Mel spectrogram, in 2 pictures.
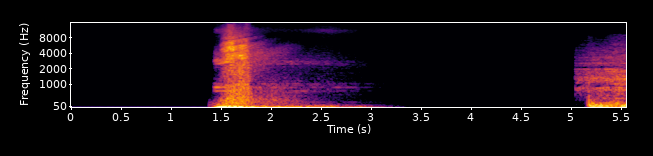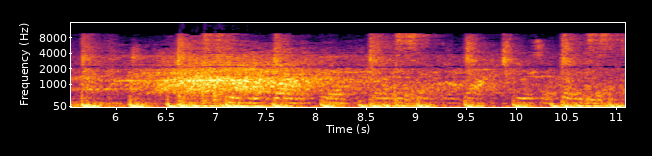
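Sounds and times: whoosh sound effect: 1.4s - 3.1s.

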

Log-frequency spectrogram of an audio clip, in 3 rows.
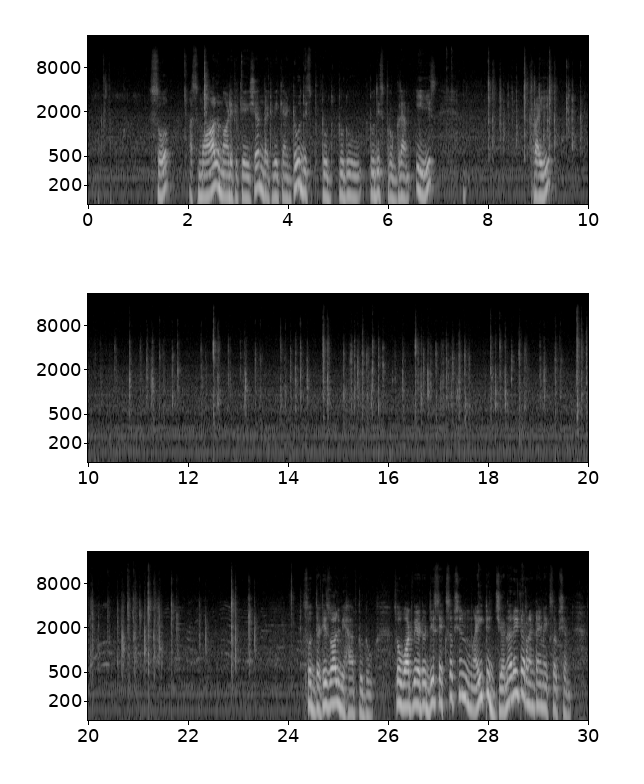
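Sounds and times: steady low hum: 0.0s - 30.0s
keyboard typing: 8.0s - 24.4s.

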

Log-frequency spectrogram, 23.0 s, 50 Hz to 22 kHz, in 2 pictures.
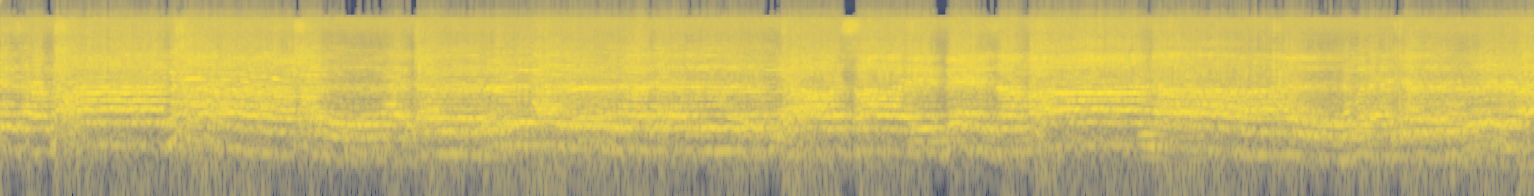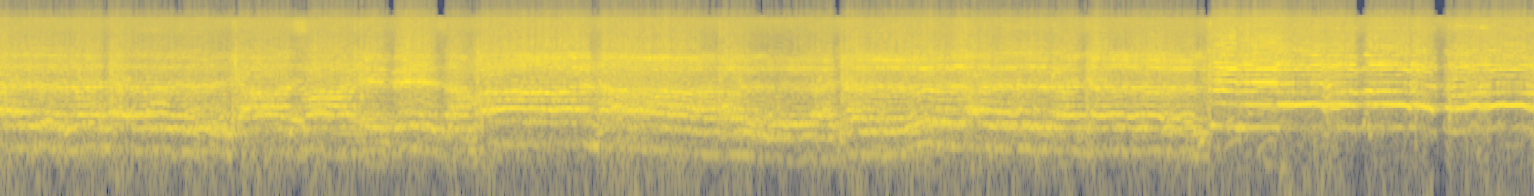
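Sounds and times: men chanting in unison: 0.0s - 23.0s.

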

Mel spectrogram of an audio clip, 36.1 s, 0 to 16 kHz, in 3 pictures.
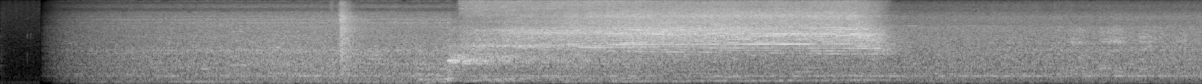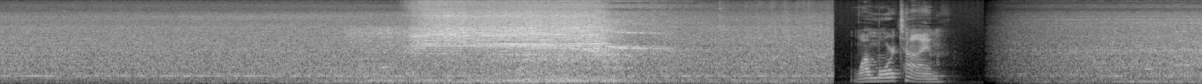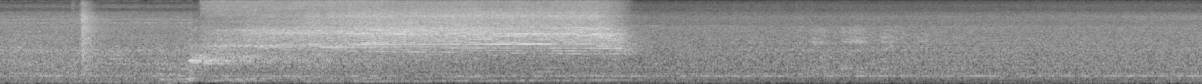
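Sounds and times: steady electric drive hum: 0.6s - 20.4s, 26.5s - 36.0s
roller coaster launch motors screeching: 0.9s - 20.4s, 22.2s - 36.0s.

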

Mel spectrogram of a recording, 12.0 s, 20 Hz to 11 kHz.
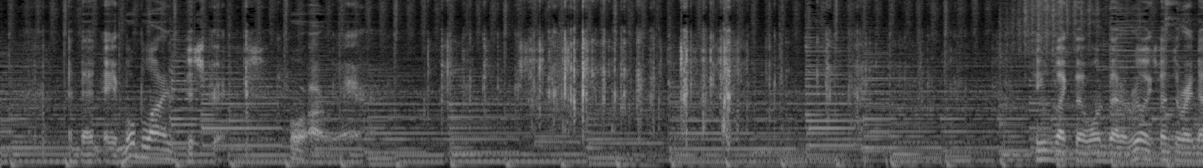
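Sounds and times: background music with light beat: 0.0s - 12.0s.

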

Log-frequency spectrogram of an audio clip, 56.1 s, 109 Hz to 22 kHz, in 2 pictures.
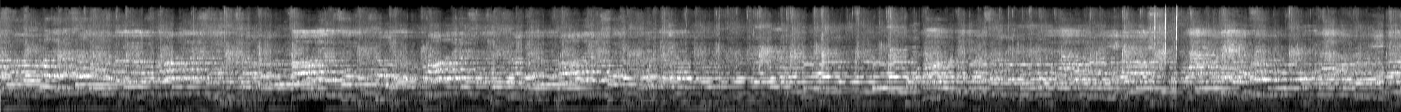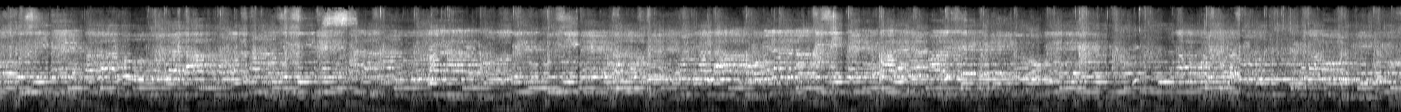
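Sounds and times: choir singing with accompaniment: 0.0s - 56.0s.

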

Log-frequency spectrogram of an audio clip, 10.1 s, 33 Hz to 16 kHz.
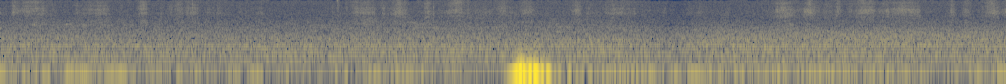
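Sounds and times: crochet hook rustling yarn: 0.0s - 10.0s.

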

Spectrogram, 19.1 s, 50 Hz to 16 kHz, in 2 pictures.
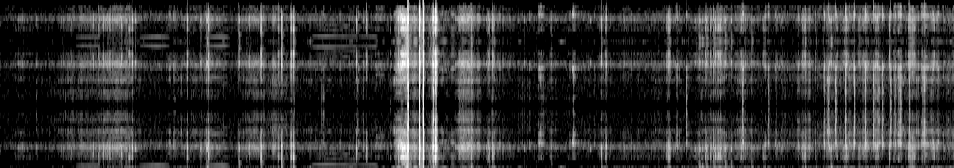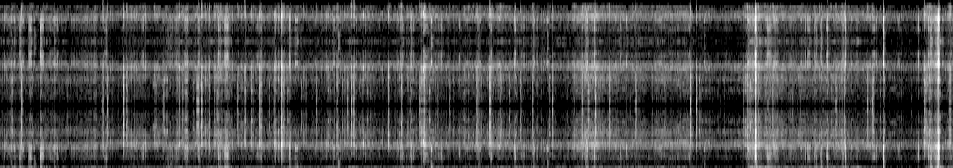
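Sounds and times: bike rattles and clicks: 0.0s - 19.0s
bike tyres rumbling on dirt: 0.0s - 19.0s.

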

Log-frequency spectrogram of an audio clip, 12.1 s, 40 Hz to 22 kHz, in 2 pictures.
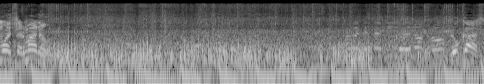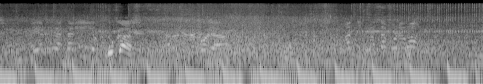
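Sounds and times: surf washing on beach: 0.0s - 12.0s
wind buffeting microphone: 0.0s - 12.0s.

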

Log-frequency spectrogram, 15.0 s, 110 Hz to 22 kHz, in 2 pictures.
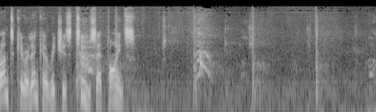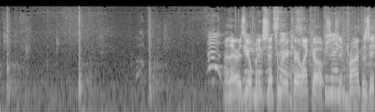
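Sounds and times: tennis rackets hitting ball: 3.8s - 5.5s, 6.1s - 8.2s, 9.0s - 9.5s, 10.3s - 11.0s.

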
